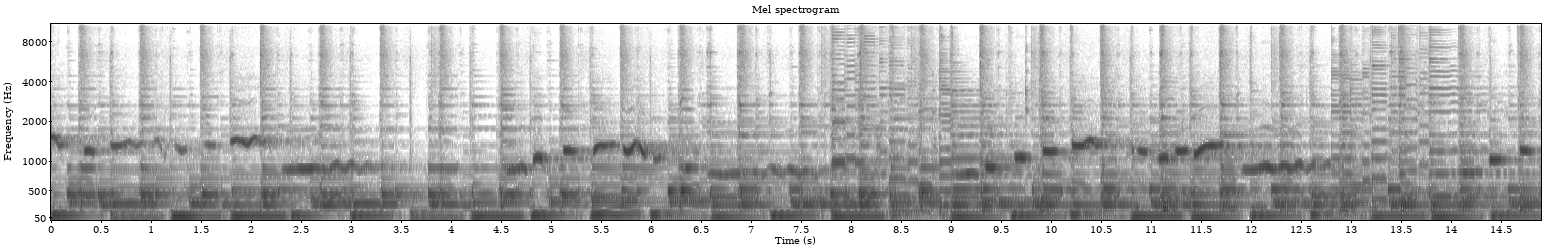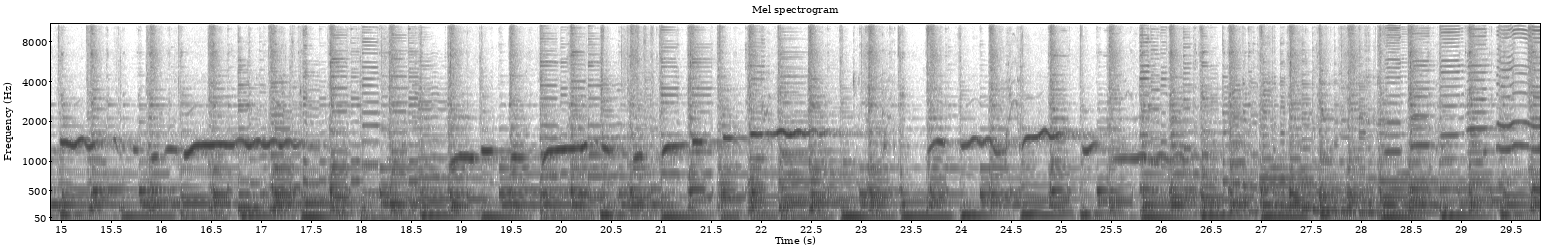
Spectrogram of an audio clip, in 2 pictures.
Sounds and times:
Flamenco: 0.0s - 29.7s
Mandolin: 0.0s - 29.7s.

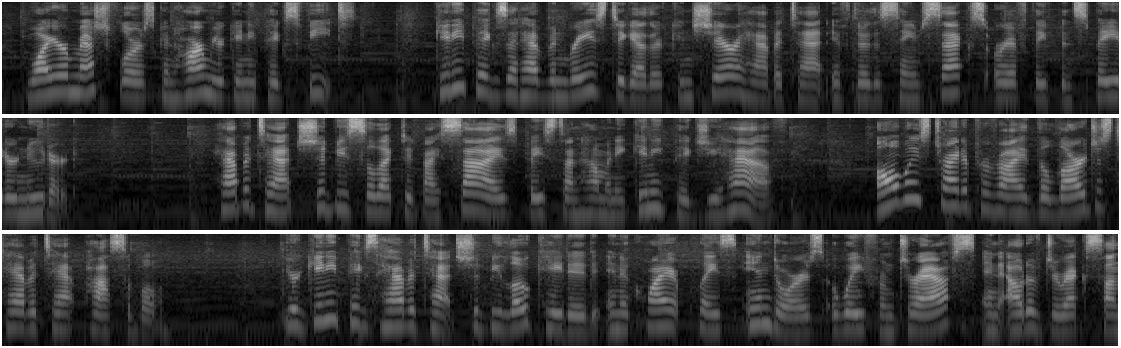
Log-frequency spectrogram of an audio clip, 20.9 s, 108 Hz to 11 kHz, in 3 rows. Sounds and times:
Music: 0.0s - 20.9s
Speech: 0.2s - 7.4s, 8.4s - 11.9s, 12.5s - 15.0s, 15.8s - 20.9s.

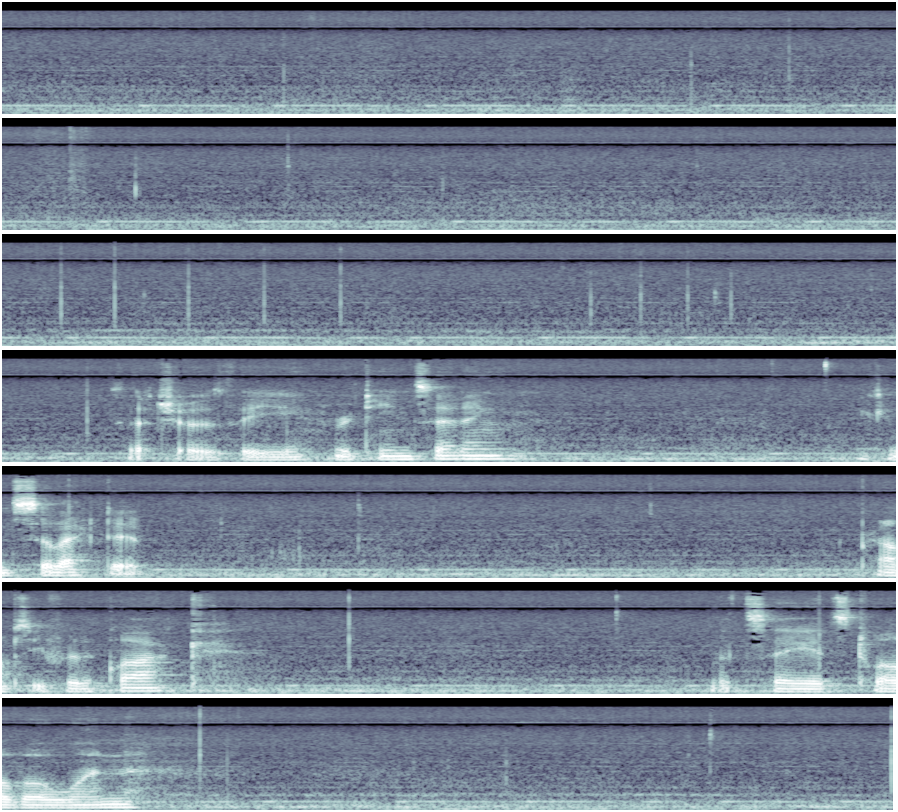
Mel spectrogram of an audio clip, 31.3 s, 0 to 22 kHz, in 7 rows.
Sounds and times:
Speech: 14.0s - 16.1s, 17.7s - 18.6s, 22.2s - 23.6s, 25.9s - 27.6s.

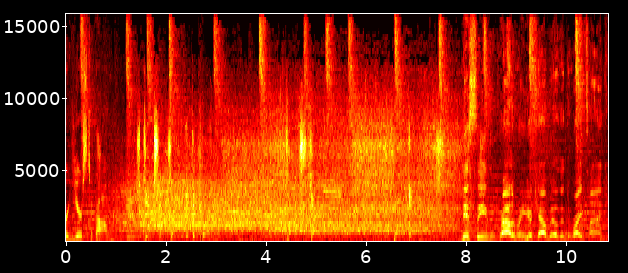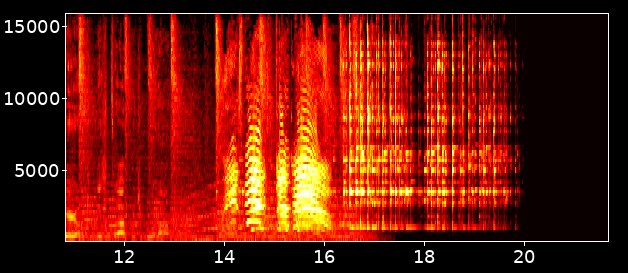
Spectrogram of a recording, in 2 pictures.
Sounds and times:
Cowbell: 16.0s - 20.0s.

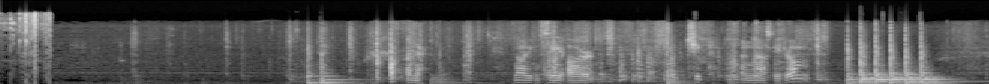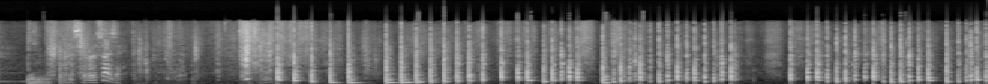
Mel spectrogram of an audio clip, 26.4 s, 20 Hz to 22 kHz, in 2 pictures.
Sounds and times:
Drum: 4.1s - 6.4s, 11.2s - 14.1s, 16.9s - 23.0s, 23.9s - 26.3s
Speech: 5.4s - 5.8s, 6.8s - 8.0s, 9.1s - 10.9s, 14.0s - 14.9s.

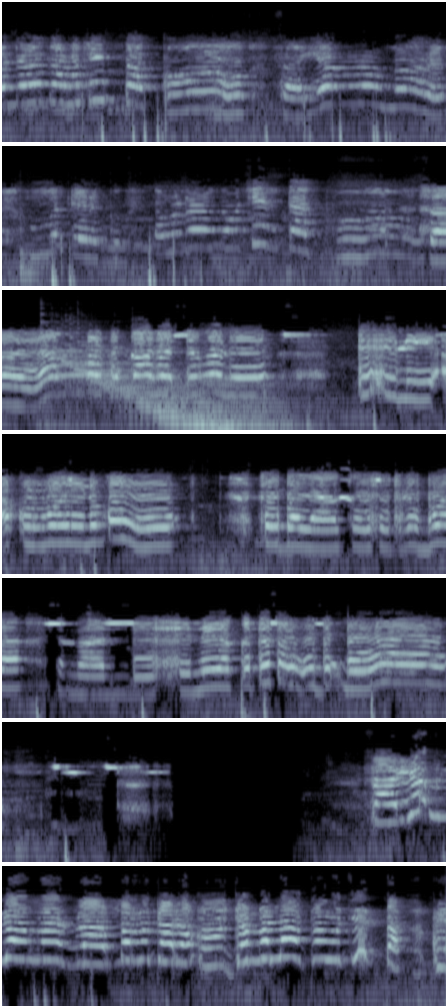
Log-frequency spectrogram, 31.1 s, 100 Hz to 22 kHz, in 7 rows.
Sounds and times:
Child speech, kid speaking: 25.9s - 31.0s.

